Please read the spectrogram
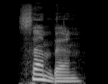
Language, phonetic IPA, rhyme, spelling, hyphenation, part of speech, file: Hungarian, [ˈsɛmbɛn], -ɛn, szemben, szem‧ben, noun / adverb / postposition, Hu-szemben.ogg
- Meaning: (noun) inessive singular of szem; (adverb) across, opposite; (postposition) 1. opposite (with -val/-vel) 2. versus, as opposed to, as compared to (with -val/-vel)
